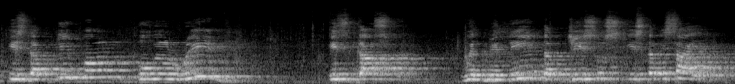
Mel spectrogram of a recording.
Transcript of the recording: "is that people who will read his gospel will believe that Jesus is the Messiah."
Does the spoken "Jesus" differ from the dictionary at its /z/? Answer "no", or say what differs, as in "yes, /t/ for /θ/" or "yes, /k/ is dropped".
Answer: yes, /s/ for /z/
